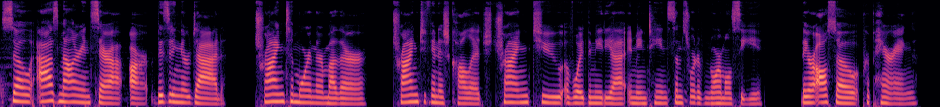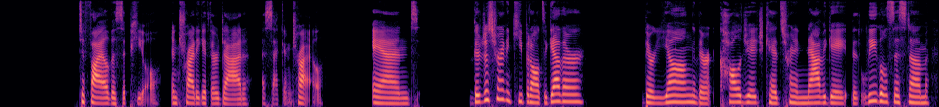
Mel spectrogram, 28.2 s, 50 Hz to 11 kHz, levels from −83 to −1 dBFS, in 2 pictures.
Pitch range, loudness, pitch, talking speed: 165-205 Hz, -24 LUFS, 180 Hz, 145 wpm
